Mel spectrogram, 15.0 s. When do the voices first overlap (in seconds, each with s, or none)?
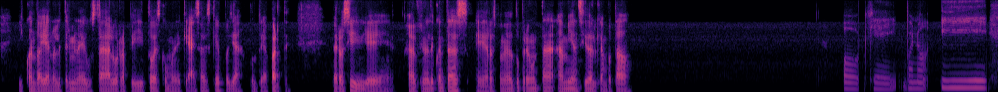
none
